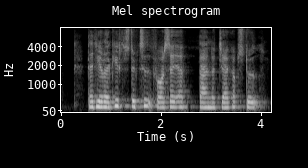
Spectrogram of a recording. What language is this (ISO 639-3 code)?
dan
